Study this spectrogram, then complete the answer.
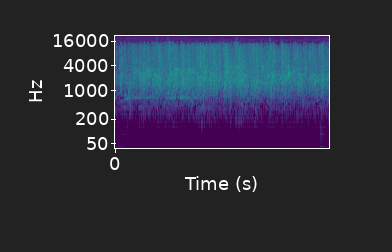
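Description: Applause rings out from the audience at a city Economic Development Committee meeting, a continuous, fairly distant wash of clapping with an even level throughout and no voices standing out.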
